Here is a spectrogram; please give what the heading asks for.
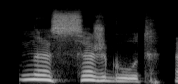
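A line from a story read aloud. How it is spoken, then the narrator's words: Doomed, hoarse rasp. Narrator (Russian): обреченно прохрипел Морозов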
